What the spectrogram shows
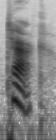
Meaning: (noun) 1. A small nail with a flat head 2. A thumbtack 3. A loose seam used to temporarily fasten pieces of cloth
- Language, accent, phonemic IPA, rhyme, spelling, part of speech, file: English, US, /tæk/, -æk, tack, noun / verb, En-us-tack.ogg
